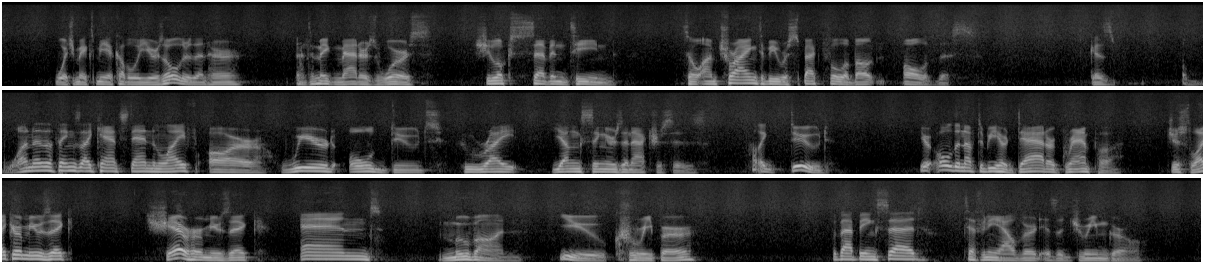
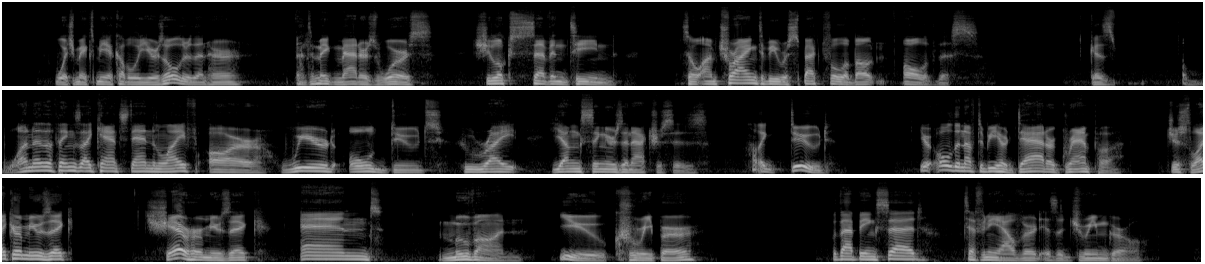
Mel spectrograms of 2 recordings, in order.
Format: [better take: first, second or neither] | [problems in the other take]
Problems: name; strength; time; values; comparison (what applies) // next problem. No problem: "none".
second | hiss; noticeable; throughout; 10 dB below the speech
